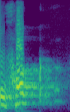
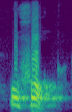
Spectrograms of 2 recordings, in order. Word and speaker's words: افق: اجمی درست تلفظ ہے۔ اسی طرح یہ لفظ افق ہے، جس کو افق فے پر زبر کے ساتھ پڑھا جاتا ہے تو فے پر زیر ہے، فے پر پیش ہے، افق، تو اس لفظ کا درست تلفظ فے پر پیش کے ساتھ ہے۔ ایسے ہی یہ لفظ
